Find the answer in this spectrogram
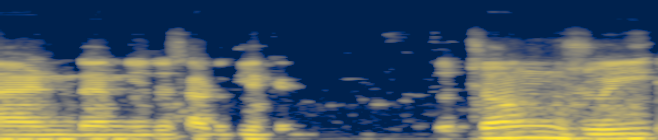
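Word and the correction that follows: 橙汁: is orange juice. Chung Ji, not Chung Shui. Shui is water.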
